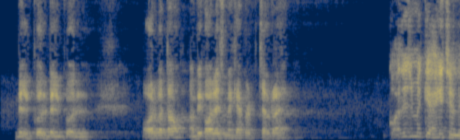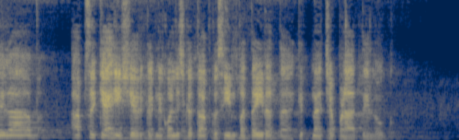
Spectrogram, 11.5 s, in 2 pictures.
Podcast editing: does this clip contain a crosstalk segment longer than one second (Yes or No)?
No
